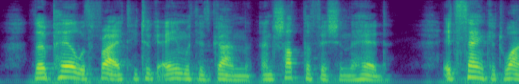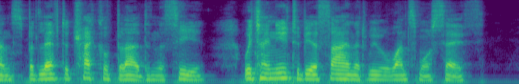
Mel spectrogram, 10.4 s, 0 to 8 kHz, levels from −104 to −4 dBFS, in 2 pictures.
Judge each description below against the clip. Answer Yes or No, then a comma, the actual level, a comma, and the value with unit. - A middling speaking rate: No, fast, 250 wpm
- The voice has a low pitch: Yes, low, 120 Hz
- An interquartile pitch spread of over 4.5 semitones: No, average, 3.9 semitones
